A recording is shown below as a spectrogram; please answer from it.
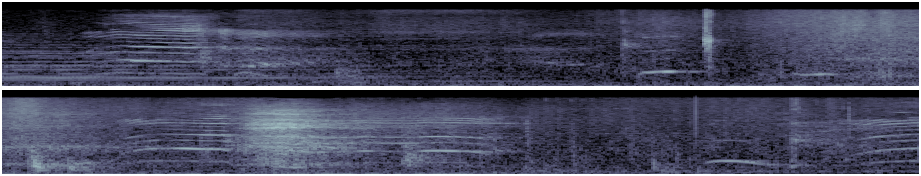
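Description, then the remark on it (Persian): A child cries in a series of high, wavering wails that rise and fall over several seconds, moderately loud, with brief pauses between the cries. “جانم اومدم، گریه نکن.”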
